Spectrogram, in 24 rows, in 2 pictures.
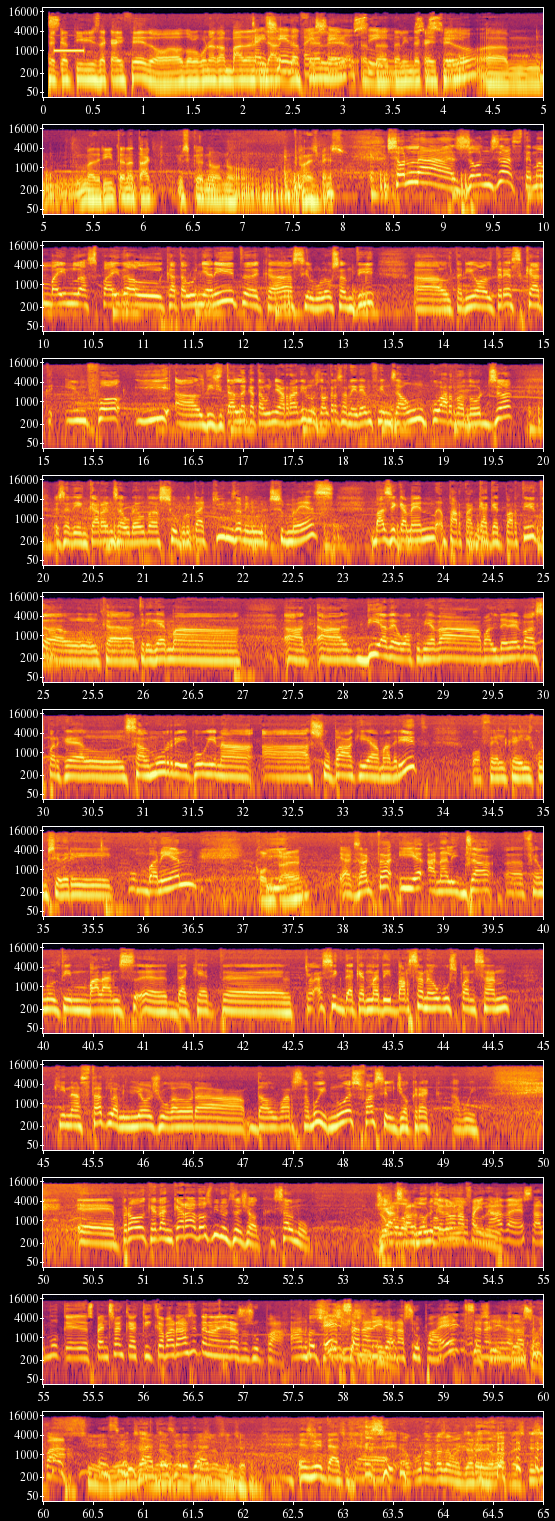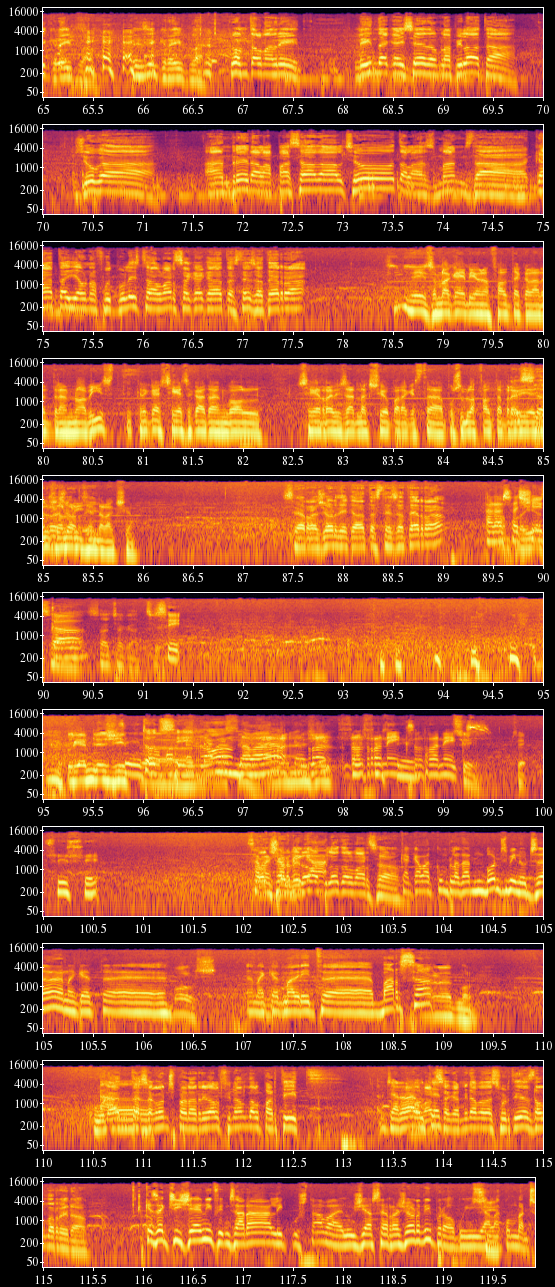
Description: Manel Alías i Agnès Marquès dirigeixen un informatiu diari, a les 22.00, per saber i entendre les principals notícies del dia, amb el plus d'anàlisi amb el ritme pausat al qual convida la nit.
